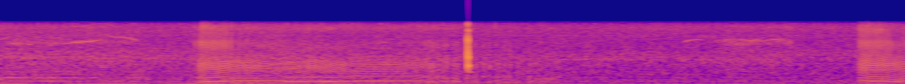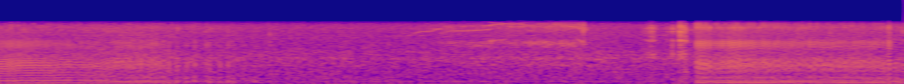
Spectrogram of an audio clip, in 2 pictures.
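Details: A cat snoring while asleep: soft, buzzy snoring breaths over a steady background hum, with a brief click.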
